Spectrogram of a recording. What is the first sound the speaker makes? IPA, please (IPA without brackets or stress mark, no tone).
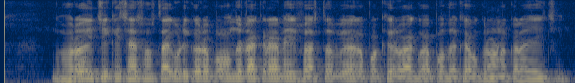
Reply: ɡʱ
